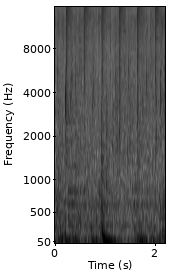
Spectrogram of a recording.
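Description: Steady rain on a surface with a deep rumbling boom of thunder about a second in, over a faint held music chord.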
